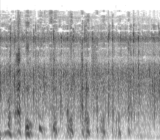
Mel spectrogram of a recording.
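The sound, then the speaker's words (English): Applause sound effect, thin and steady for a couple of seconds, with vocal cheers or whoops running through the clapping. “that's the weak applause.”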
